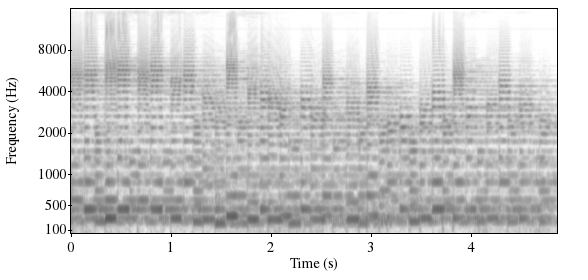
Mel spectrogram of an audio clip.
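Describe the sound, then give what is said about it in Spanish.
A synthesizer plays a steady run of sustained notes with a shimmering chorus effect, its thick, wavering tone holding at a loud, even level with no one talking. “O el chorus.”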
